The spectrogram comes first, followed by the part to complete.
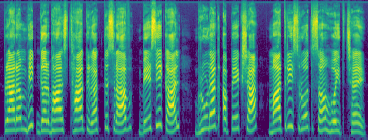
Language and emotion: Maithili, neutral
